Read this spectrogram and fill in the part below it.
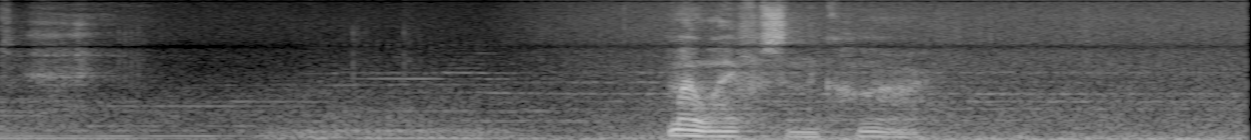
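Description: A man speaks in a low voice close by.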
